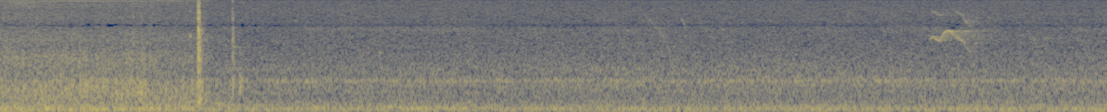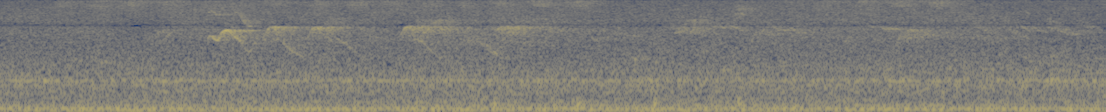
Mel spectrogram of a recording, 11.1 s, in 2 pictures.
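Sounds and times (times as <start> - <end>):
low outdoor rumble: 0.0 - 11.0
faint bird chirps: 5.6 - 11.0.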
